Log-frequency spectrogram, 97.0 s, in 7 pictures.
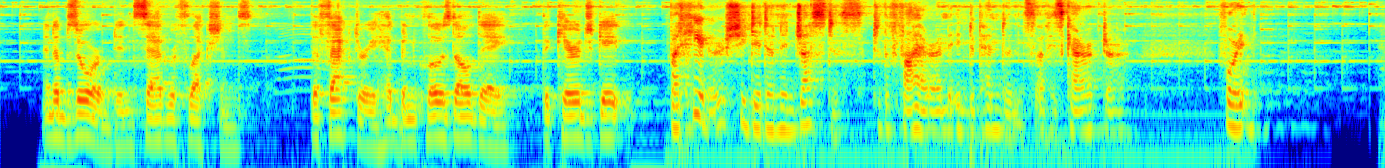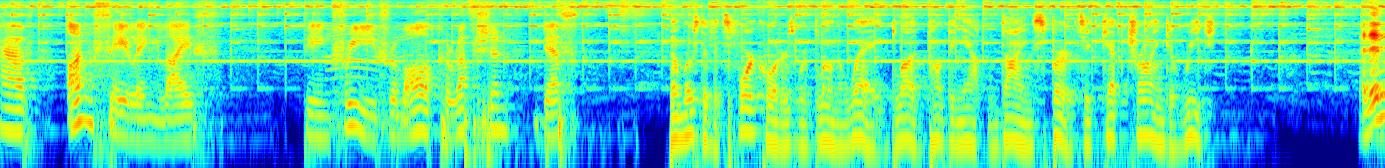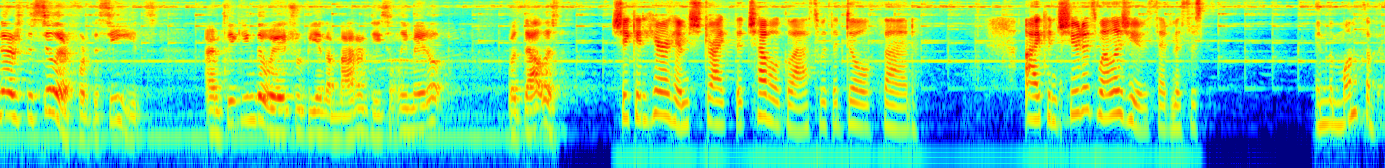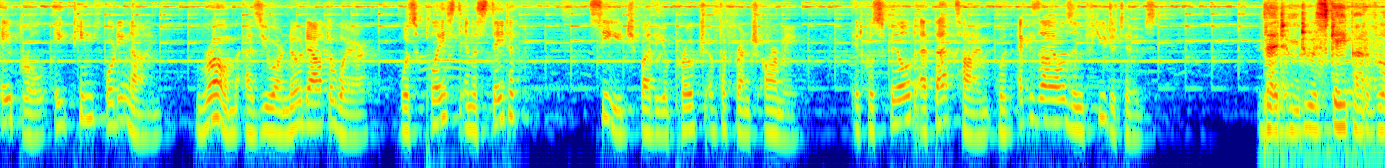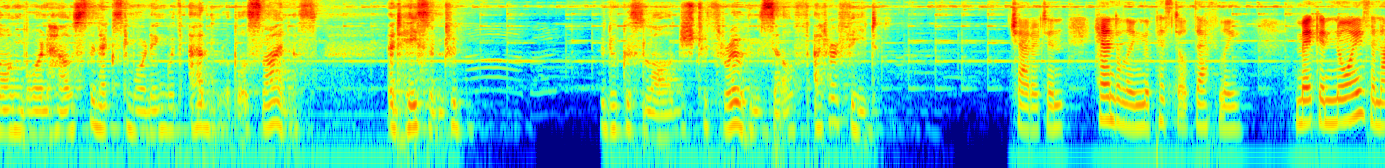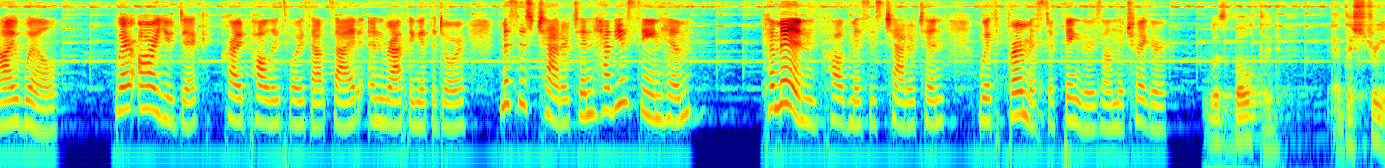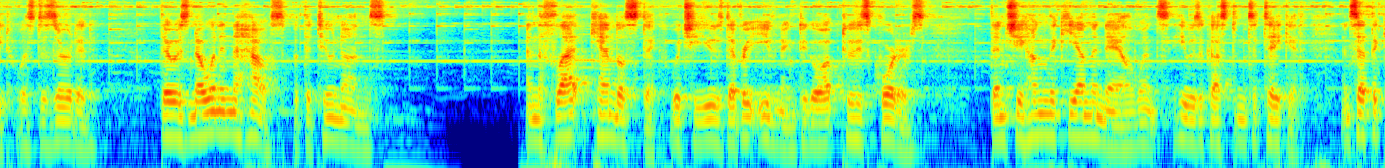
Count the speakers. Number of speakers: seven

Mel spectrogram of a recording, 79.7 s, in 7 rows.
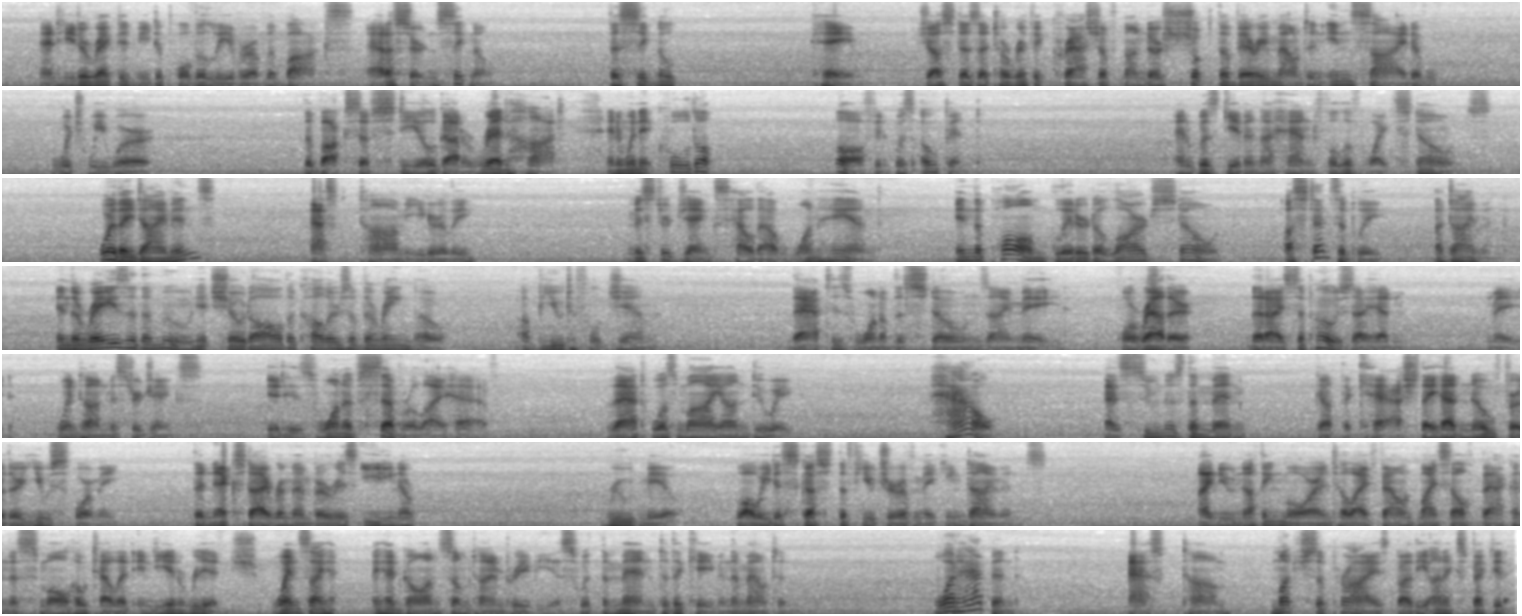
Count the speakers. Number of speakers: one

